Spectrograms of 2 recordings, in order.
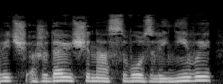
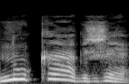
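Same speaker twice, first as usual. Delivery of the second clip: exclaimed with bitterness; 4 dB louder than usual. A man, asking if he is remembered, answers the narrator with a bitter exclamation. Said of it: "с горечью воскликнул человек".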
